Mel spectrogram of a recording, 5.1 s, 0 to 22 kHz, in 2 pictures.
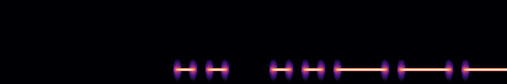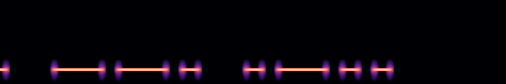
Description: Morse code, heard as a keyed tone, about 15 wpm, 700 Hz. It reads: I2GL
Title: DXCC-100 Call Signs - 4 Characters - 15wpm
